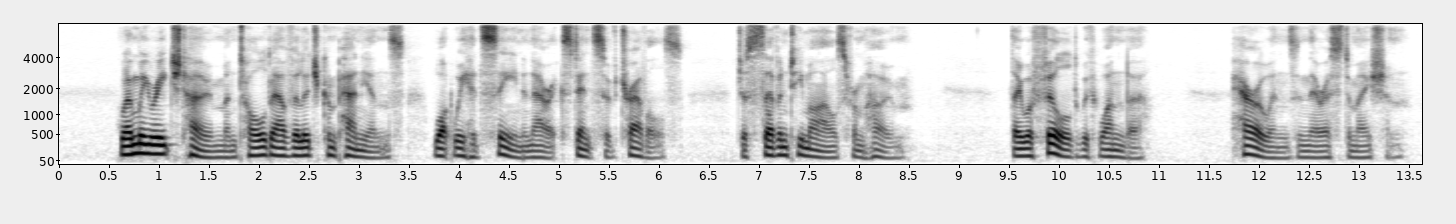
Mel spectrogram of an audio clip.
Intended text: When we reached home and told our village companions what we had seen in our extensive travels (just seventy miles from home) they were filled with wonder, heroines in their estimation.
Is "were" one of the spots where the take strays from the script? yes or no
no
